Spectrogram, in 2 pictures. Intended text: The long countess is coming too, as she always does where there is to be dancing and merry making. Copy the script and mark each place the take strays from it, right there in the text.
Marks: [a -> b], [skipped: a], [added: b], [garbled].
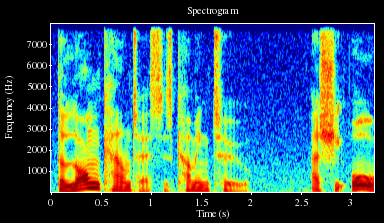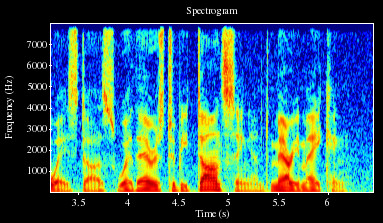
The long countess is coming too, as she always does where there is to be dancing and merry making.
